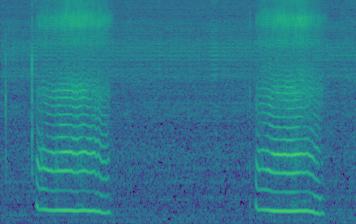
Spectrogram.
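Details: Sleeping house cat Mama Kitty gives two loud, buzzy, whistle-toned snores, each lasting just over a second with a slight downward slide at the end, separated by about two seconds of quiet breathing.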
